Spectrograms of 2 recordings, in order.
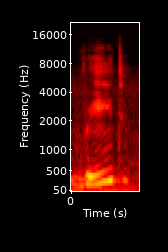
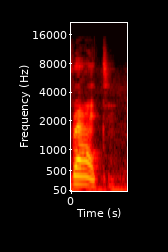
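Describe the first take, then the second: First: The vowel is long, like 'reed'. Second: The vowel is short, like 'red'. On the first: It is the present tense form. "현재형이랑 과거형이랑 스펠링이 같아요. 근데 어, 발음이 달라요" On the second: It is the past tense form. "과거형은"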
